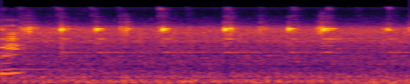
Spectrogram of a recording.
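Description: Steady low rumble of a car heard from inside its cabin, with no other clear event.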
